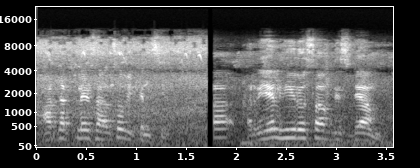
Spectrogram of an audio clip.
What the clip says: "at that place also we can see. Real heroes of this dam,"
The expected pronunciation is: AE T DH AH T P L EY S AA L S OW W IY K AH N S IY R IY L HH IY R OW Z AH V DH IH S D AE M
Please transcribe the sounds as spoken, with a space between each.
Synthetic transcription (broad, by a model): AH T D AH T P L EY S AA L S OW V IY K AH N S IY R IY L HH IY R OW S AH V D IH S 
